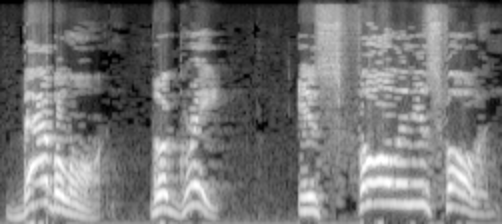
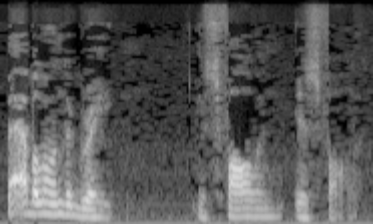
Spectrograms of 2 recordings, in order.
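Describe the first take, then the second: First: Loud, high, slow proclamation; angel's shout. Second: Softer and lower, fading away; quiet restatement. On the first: Acted. Preacher voicing the angel declaring Babylon's fall, full shout. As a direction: cry it out so the whole world hears. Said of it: "This is a shout". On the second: Shown as a demonstration. Preacher repeating the angel's words to the church, hushed and fading. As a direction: say it again almost to yourself. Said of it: "So this is not a whisper".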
